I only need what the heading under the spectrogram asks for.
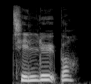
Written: tilløber

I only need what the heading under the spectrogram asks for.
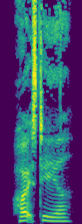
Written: højstæret

